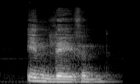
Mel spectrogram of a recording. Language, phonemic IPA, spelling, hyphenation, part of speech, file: Dutch, /ˈɪnˌleːvə(n)/, inleven, in‧le‧ven, verb, Nl-inleven.ogg
- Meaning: to put oneself into somebody else's place, to put oneself in someone's shoes, to feel oneself as being somebody else, identify oneself with one's role, empathise with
